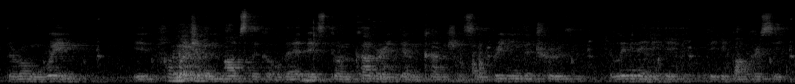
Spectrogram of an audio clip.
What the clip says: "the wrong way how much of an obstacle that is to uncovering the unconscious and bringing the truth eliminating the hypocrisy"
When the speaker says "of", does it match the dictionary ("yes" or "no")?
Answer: yes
